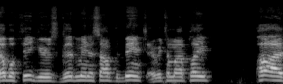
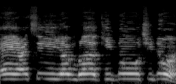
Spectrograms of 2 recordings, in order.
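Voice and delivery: put-on yelling, higher pitch; 5 semitones higher than usual. Acting out veteran players encouraging the young ones: imitating old players yelling. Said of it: "the old guys is yelling from the back".

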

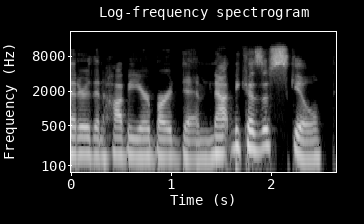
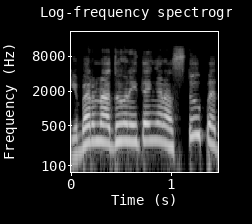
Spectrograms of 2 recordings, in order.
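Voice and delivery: put-on Cuban accent, pitched very high; 9 semitones higher than usual. Showing how Cuban people talk: imitating a Cuban accent. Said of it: "they talk like that".

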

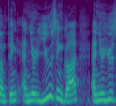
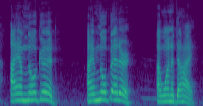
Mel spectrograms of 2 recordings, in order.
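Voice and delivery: put-on, slow, burnt-out, hopeless, despairing lament. Retelling a prophet's words to God in the desert: imitating a depressed man. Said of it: "he's so depressed that he wants to".

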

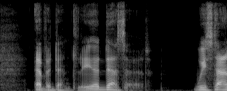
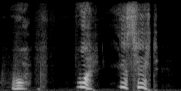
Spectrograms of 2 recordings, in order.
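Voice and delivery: strangled, choked, unbelieving voice pitched way up; 12 semitones higher than usual. Oswalden sees a glaring portal open, choked, unbelieving. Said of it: "Oswalden's voice is choked, unbelieving".

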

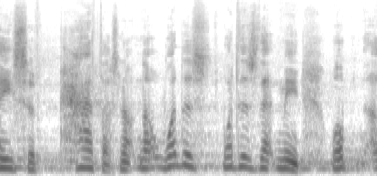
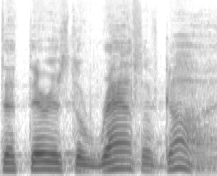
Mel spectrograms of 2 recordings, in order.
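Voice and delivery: normal talking voice

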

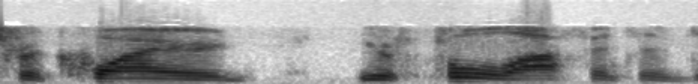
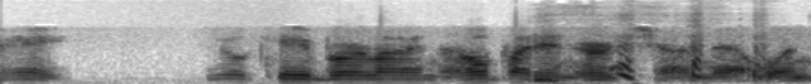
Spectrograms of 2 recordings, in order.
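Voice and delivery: polite whisper, put on. Retelling what a defensive player said after a hit: imitating Kevin Carter whispering. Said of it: "he would kinda whisper in my ear".

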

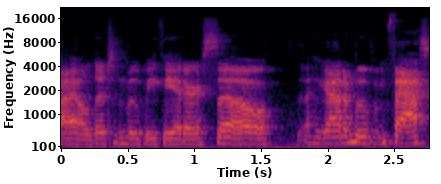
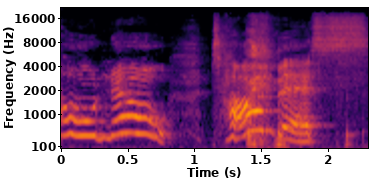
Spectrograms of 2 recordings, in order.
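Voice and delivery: put-on shrill, piercing, very high, full-blast toddler shriek; 10 dB louder than usual. Retelling a toddler's reaction to a movie's final scene, imitating John screaming. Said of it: "John just screams out".

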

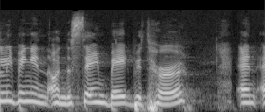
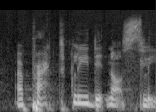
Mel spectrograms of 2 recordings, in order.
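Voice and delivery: ordinary talk, nothing marked

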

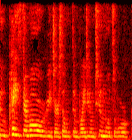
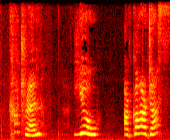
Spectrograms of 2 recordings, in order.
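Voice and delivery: put-on Cork accent, high and loud; 6 semitones higher, 6 dB louder than usual. Retelling a compliment from someone at a party, Cork accent. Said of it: "should I do the accent?".

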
